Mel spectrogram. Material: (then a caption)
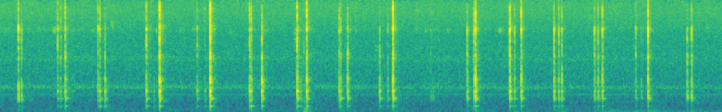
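Plastic. An empty clear plastic water bottle with a blue plastic flip lid and a metal clip has its body tapped with short fingernails and fingertips. A steady series of short, hollow plastic clicks, often in quick pairs, each with a faint mid-pitched ring that dies away almost at once. The taps are quiet and close.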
